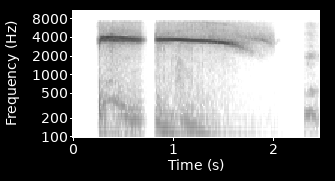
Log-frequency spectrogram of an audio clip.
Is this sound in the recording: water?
no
